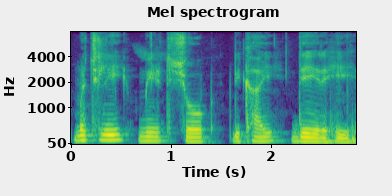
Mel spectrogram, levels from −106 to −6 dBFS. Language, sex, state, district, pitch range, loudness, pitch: Hindi, male, Himachal Pradesh, Shimla, 105-115 Hz, -17 LUFS, 110 Hz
